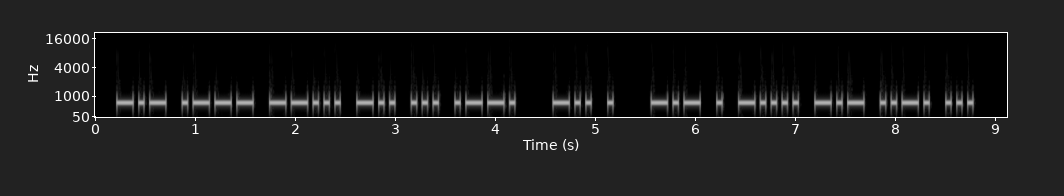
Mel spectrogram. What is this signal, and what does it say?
Morse code, heard as a keyed tone, about 22 wpm, 700 Hz. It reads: KJ7DSP DE KE6KFS
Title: USA Callsign DE Callsign - 6 Characters - 22wpm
